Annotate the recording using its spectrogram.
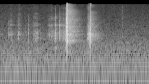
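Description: Monoprice speaker wall-mount bracket being handled as its mount piece is slid into the wall plate: light ticking, then two sharp clicks about a second in, a third of a second apart.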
